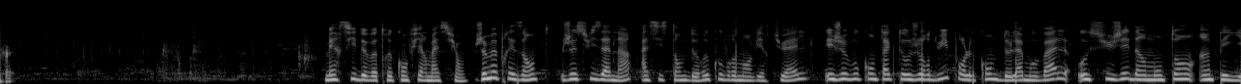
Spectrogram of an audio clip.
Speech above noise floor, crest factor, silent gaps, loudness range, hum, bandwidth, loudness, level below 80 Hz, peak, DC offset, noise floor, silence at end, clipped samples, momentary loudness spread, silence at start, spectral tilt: 33 dB; 16 dB; none; 5 LU; none; 8 kHz; -30 LUFS; -68 dBFS; -14 dBFS; under 0.1%; -62 dBFS; 0 s; under 0.1%; 6 LU; 0 s; -6.5 dB/octave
